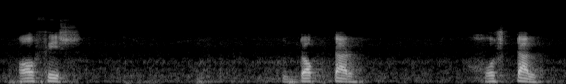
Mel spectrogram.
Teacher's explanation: कंठ ओष्ठ्य, गला भी और होंठ भी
